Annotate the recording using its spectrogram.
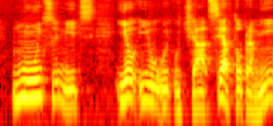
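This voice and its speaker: Heard on a very clean recording with a silent background, a man speaks with lively intonation. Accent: northeastern Brazilian. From Bahia, Brazil (Itabuna). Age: 50s. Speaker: actor. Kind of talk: casual interview.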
